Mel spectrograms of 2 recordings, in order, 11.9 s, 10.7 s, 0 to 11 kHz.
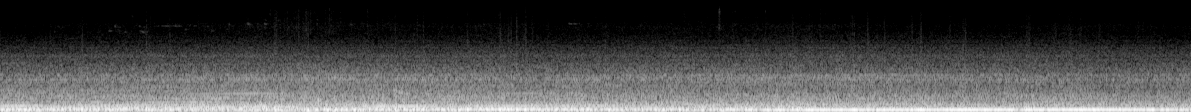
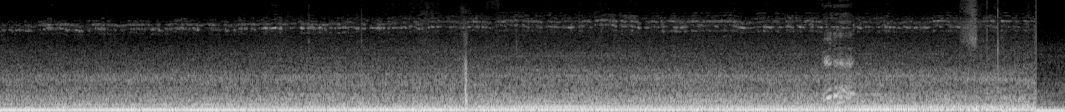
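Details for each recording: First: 2022 Subaru WRX with STI-style wing after installing a Noble Whistle B-Gone kit, driving: only low road and tyre rumble, no whistling, at most a tiny residual noise; no wind whistle. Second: 2022+ Subaru WRX with STI-style rear wing, before whistle-kit install: thin steady high whistle over road rumble above about 45–50 mph, from air flowing over the wing.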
